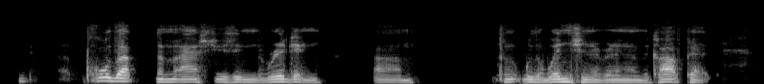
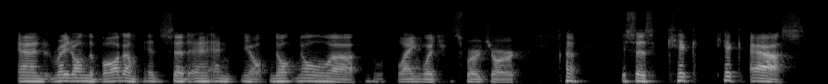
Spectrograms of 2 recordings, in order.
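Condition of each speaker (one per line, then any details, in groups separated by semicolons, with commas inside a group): Cerebral palsy
No condition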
